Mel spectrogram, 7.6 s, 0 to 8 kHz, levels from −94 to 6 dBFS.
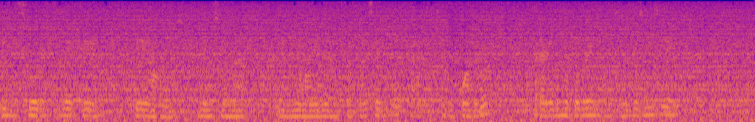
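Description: Throughout the speech, what is likely an echo leak from a far-end loudspeaker goes uncancelled, so the voice returns about 326 ms late and only a few decibels quieter, a strong second copy trailing the speech and smearing it, with everything above 8 kHz already absent.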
